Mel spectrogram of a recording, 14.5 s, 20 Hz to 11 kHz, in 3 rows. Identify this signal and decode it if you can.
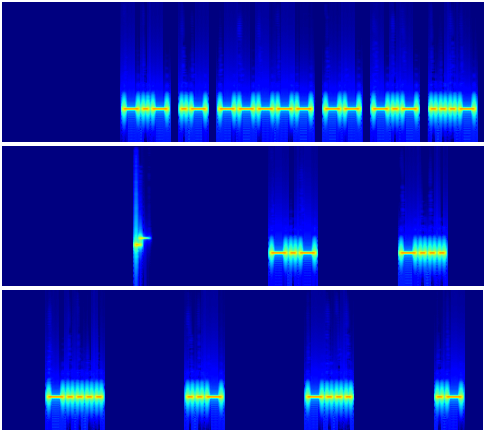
Morse code, heard as a keyed tone, about 25 wpm, spaced as for 13 wpm, 700 Hz. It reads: KA0MKV KB6UBA
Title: USA Call Signs - 6 Characters - 6x Character Spacing - 25wpm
